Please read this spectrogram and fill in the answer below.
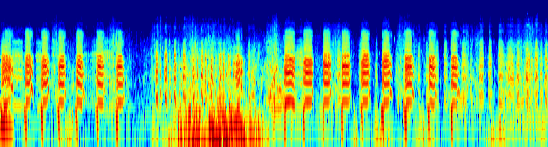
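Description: Duck call blown in rapid runs of quacks, about five a second, to bring in passing ducks. The calling pauses for a couple of seconds, while wind buffets the microphone, and then starts again.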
